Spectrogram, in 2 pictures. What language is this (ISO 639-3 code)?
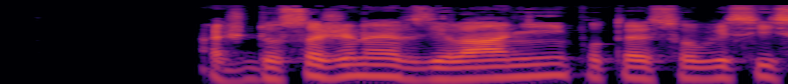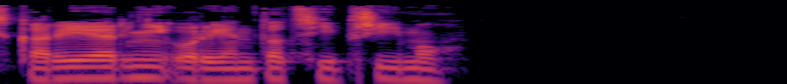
ces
